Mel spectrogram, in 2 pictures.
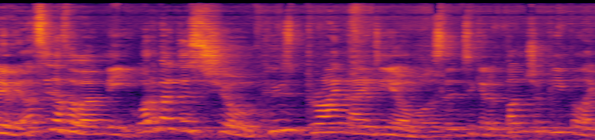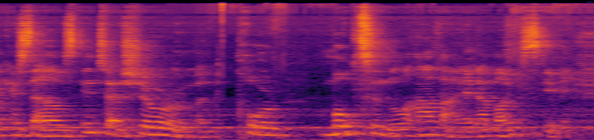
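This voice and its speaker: A man's fairly high, animated voice with very wide pitch swings at a fairly quick pace, amid noticeable background noise and audible room echo. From Scotland, Isle of Lewis, Outer Hebrides. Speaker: lava show presenter, former teacher. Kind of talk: live show presentation to audience. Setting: stage with audience.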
